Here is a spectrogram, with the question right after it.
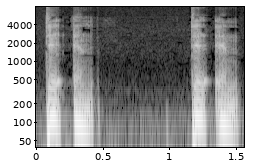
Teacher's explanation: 所以 didn't 会有一个喉音停顿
